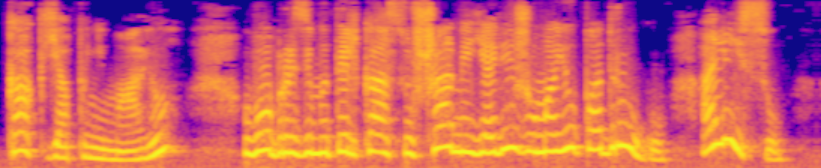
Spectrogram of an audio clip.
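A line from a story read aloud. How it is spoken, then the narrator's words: Exclamation. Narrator (Russian): воскликнул катастрофист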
